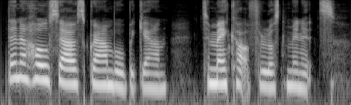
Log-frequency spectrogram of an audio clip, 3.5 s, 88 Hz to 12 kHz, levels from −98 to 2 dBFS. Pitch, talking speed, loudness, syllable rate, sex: 235 Hz, 190 wpm, -18 LUFS, 6.2 syllables/s, female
